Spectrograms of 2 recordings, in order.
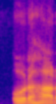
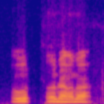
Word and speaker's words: Uraraka: I can't even pronounce her name. Uraraka. Yeah. Urahara. Yeah. Yeah. Uraraka.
